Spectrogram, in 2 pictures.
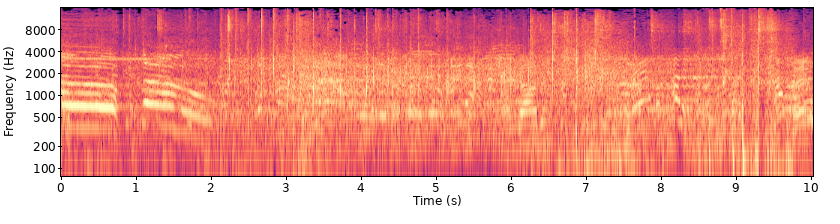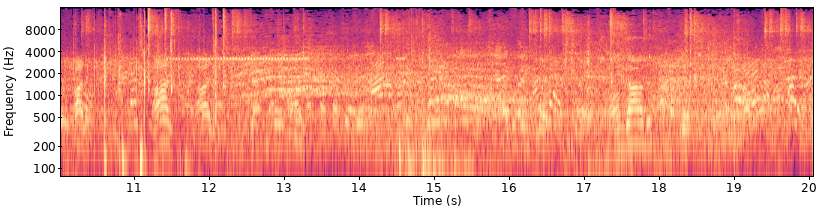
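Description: Sound of a sabre fencing bout: a loud shout falling in pitch at the start over the steady electronic beep of the scoring machine registering a touch. Then blade clicks and stamping footwork on the piste against voices in the hall, with a second held beep of nearly two seconds about midway.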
